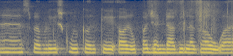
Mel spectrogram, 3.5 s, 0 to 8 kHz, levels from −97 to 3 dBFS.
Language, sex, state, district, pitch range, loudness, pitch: Hindi, female, Punjab, Kapurthala, 190-205 Hz, -14 LUFS, 200 Hz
